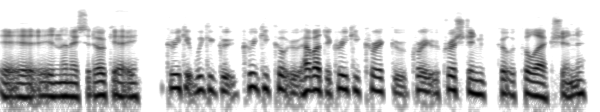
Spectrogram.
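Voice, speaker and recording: A man hosting a bedtime podcast, talking in a soft, creaky, meandering way with many fillers and restarts. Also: mid-range voice, normal speed, dry recording, clean studio sound. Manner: soft, meandering, self-interrupting. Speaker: podcast host. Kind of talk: rambling bedtime podcast talk.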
